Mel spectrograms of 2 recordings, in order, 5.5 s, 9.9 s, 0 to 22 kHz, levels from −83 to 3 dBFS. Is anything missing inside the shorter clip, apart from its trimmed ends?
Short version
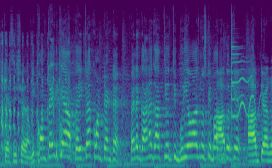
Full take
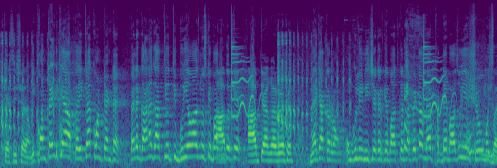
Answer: no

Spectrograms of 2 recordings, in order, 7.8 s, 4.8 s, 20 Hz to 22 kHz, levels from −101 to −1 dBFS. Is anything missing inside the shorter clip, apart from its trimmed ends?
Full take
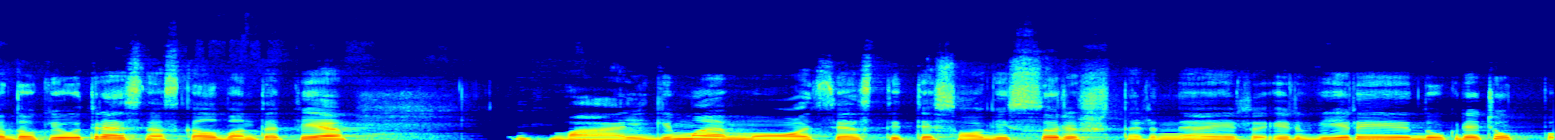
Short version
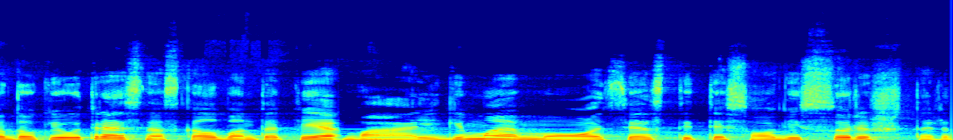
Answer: yes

